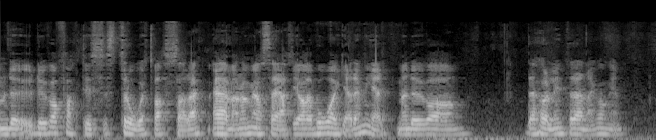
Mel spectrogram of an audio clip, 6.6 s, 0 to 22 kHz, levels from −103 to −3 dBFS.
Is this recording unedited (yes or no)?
no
